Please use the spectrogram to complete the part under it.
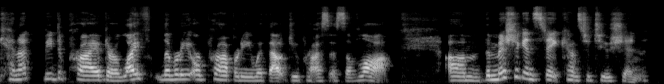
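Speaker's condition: No condition

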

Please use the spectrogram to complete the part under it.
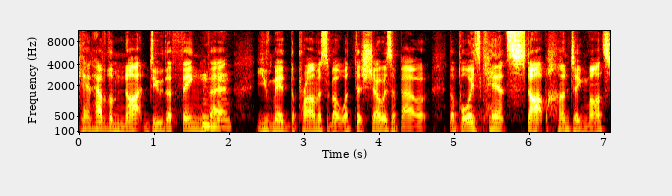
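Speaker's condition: No condition

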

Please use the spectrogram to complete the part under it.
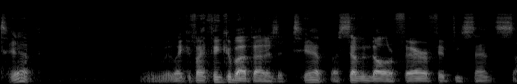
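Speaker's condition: No condition

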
